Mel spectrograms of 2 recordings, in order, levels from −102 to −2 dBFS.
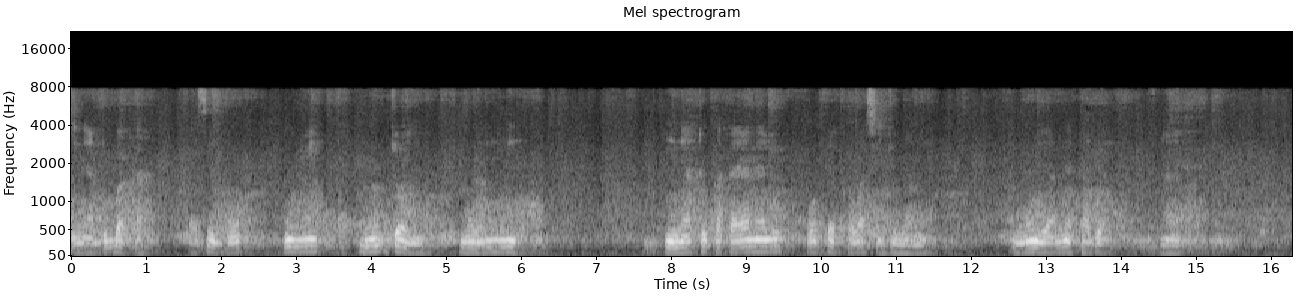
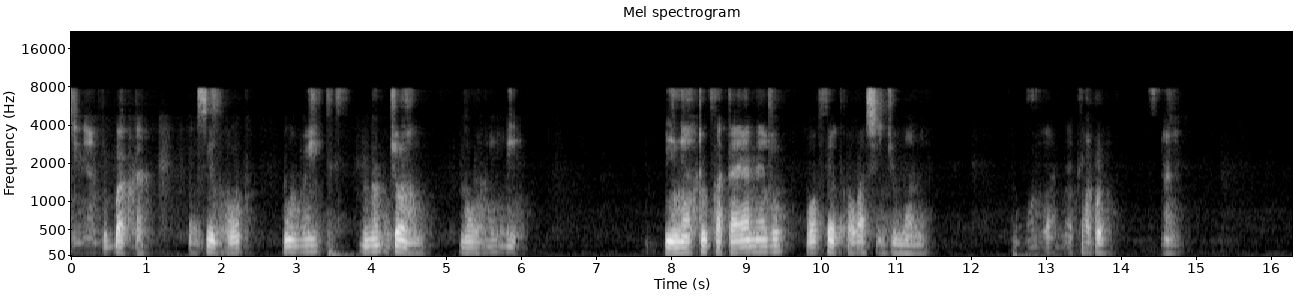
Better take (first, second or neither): first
